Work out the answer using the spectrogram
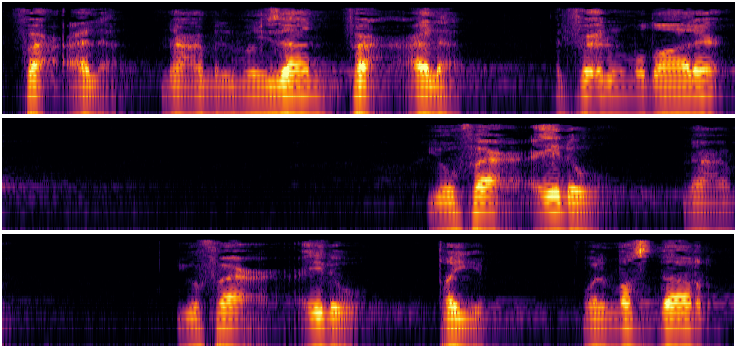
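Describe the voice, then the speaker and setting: A male teacher with a husky, mellow voice leads a classroom lesson, firing questions at his students and echoing their answers. The sound is muffled and lo-fi, with a long reverb from a large hall. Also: fairly high pitch, steady tone, slow, long pauses. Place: lecture hall.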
